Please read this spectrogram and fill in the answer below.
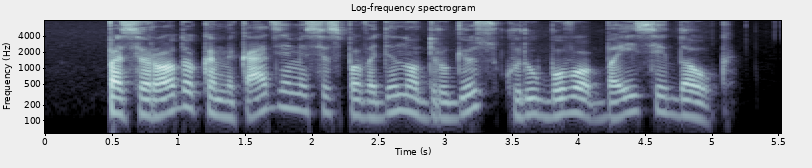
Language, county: Lithuanian, Alytus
